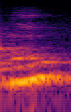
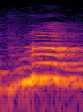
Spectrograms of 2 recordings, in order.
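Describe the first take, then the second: First: English blue, not French bleu. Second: "bleu" said the French way, rounded eu vowel; French bleu, not English blue. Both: Shown as a demonstration. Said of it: "Alors, non, c'est bleu".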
